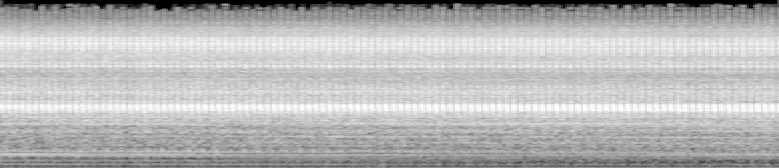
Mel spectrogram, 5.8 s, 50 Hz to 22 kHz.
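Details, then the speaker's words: BMW E36 M3 Evo S50B32 on a test stand, first start with factory ECU and EWS II: light steady tapping about three times a second under an even idle, from low in the block; suspected S50B30 windage tray contact. "got a bit of a tap in it bit of a sounds like a a light uh bottom end knock but I don't think it is um suspect it might be the uh 3 l the s50 B30 windage tray"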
